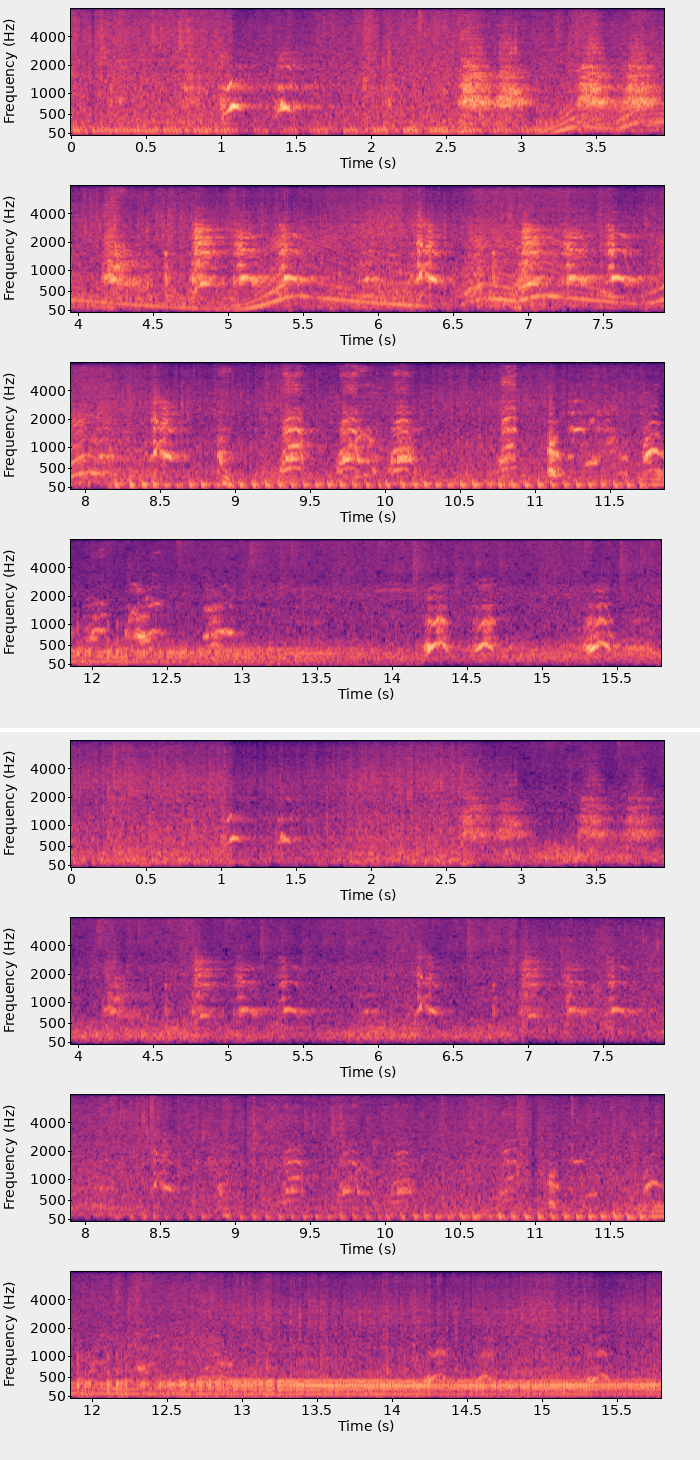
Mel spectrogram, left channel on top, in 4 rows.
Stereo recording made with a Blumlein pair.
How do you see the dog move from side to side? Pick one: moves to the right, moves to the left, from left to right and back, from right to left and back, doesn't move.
doesn't move.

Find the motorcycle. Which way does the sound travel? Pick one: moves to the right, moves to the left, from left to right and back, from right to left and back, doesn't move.
moves to the right.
